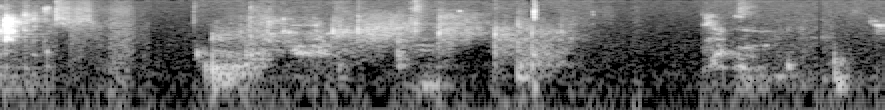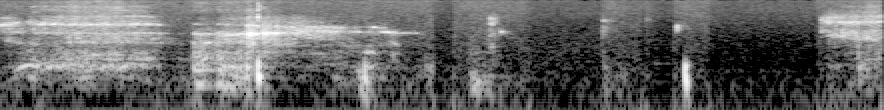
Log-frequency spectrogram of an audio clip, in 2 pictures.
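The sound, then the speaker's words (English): Quiet sips of water by a person in Philadelphia, PA, in the U.S.: a string of breathy slurps and wet swallowing clicks with small pauses between them, and no one speaking. “All right, let me just take a hit of water real quick.”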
